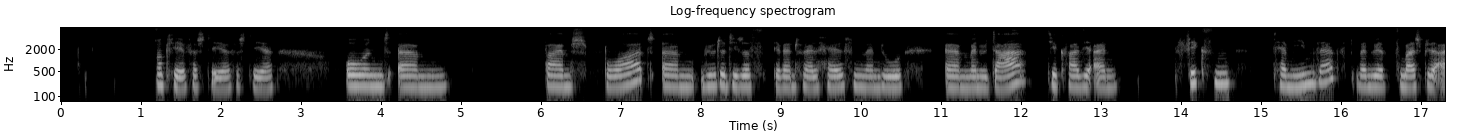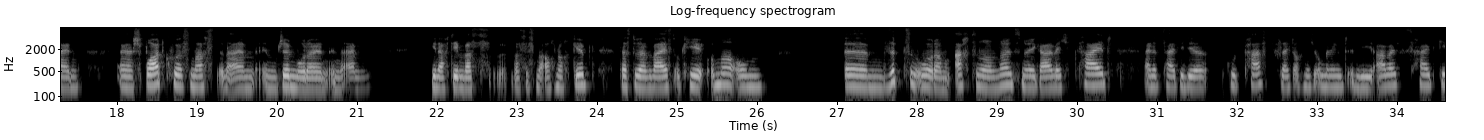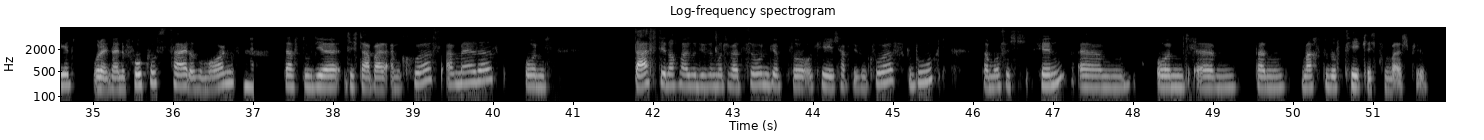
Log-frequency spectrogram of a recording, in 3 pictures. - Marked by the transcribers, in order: other background noise; unintelligible speech; stressed: "das"
- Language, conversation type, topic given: German, advice, Wie sieht eine ausgewogene Tagesroutine für eine gute Lebensbalance aus?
